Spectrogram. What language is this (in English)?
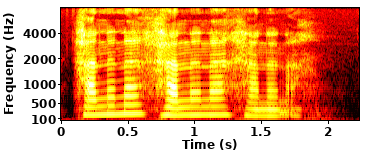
Norwegian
